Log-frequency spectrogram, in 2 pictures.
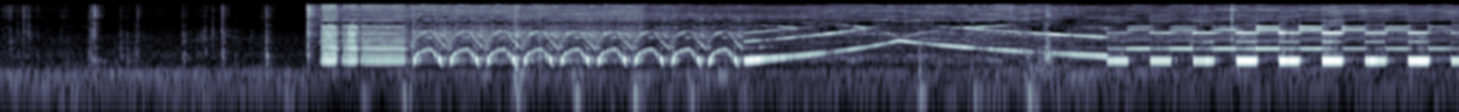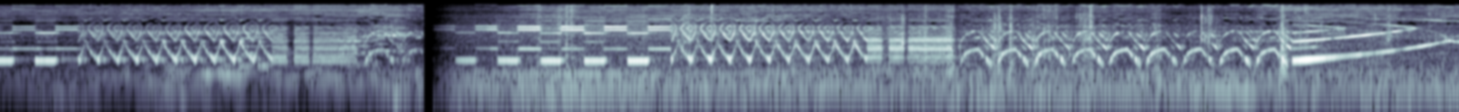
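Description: Toy police truck's electronic siren sound module playing a cycle of siren effects: fast repeating yelps, long rising and falling wails, and steady beeping tones. It starts about three seconds in and breaks off briefly about two-thirds of the way through.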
